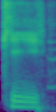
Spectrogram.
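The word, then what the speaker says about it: χ: I've heard people say it's key, but I don't know. I don't really understand. They renamed the X. It's key. They should spell it Key.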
